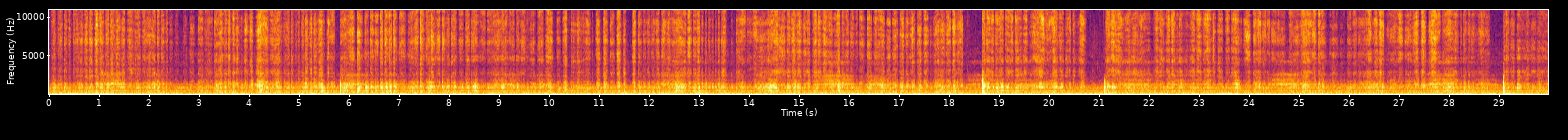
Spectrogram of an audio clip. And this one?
Sound effects > Objects / House appliances
A pencil writing.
